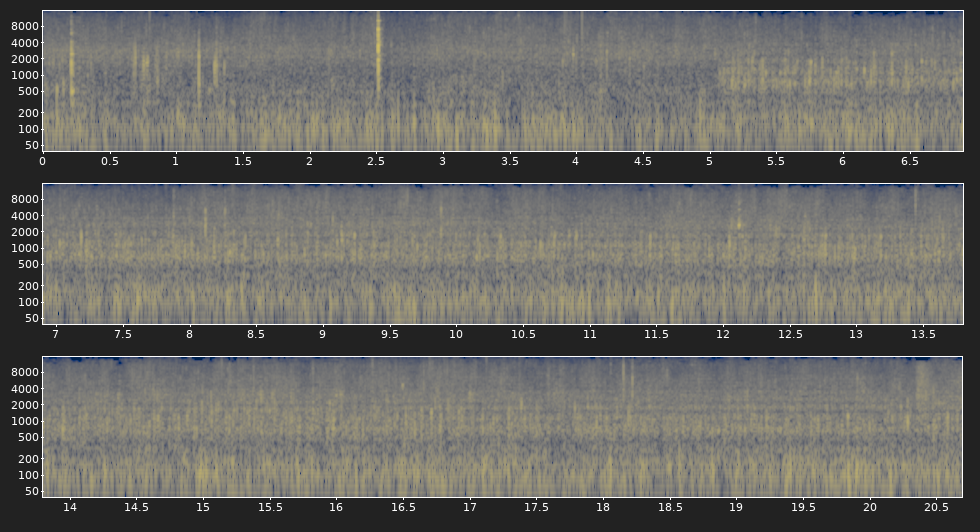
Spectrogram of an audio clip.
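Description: A kadai of curry bubbling steadily at the boil over a wood fire, a fizzing, popping hiss; the bubbling grows fuller about five seconds in. A single sharp click sounds about two and a half seconds in.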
